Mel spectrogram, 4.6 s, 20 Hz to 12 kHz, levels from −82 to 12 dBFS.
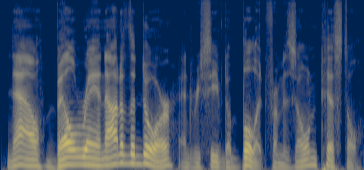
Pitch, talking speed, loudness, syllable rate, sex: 115 Hz, 200 wpm, -17 LUFS, 4.4 syllables/s, male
